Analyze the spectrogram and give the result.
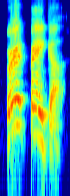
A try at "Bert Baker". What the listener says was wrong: It's Bert Baker, not Baker. You don't have an R.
